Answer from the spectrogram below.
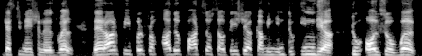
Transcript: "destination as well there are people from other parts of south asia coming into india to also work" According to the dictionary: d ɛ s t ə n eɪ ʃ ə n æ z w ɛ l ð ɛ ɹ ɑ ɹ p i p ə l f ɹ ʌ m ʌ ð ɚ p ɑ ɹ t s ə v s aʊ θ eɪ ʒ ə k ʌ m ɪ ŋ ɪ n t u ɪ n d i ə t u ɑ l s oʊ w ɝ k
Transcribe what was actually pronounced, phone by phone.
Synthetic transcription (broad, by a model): d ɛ s t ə n eɪ ʃ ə n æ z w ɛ l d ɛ ɹ ɑ ɹ p i p ə l f ɹ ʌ m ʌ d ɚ p ɑ ɹ t s ə v s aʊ t eɪ ʃ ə k ʌ m ɪ ŋ ɪ n t u ɪ n d i ə t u ɑ l s oʊ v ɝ k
